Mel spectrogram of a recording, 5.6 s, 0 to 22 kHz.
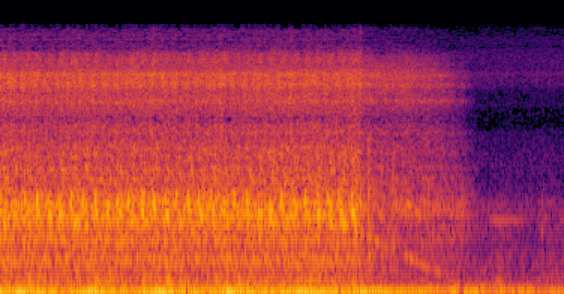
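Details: Dodge 2500 5.9 Cummins, nearly 350,000 miles, original CP3 pump, sat overnight: long steady fast cranking over three seconds without catching; hard start blamed on weak CP3 pump, starts after key cycling and runs fine.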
